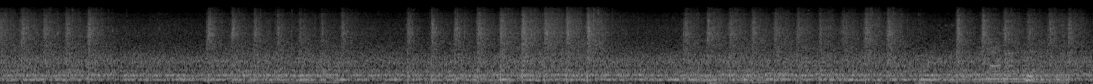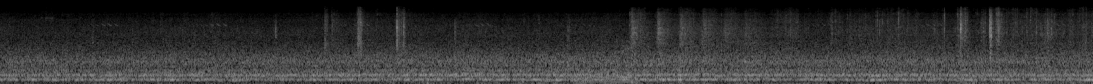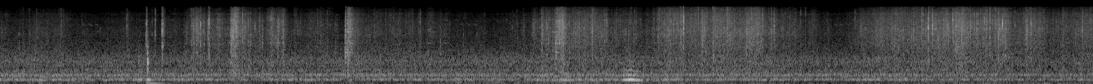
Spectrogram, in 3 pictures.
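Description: A swarm of wild honey bees buzzing steadily around their exposed comb. Sharp clicks and rustles come in a cluster near the end.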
